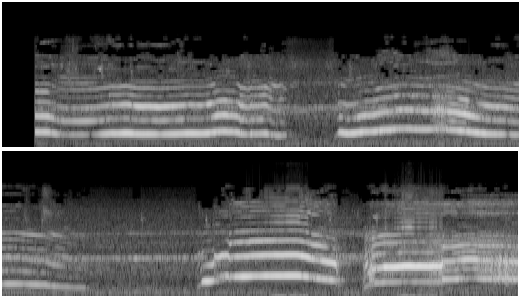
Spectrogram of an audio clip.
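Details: Pet Alaskan Malamute howling at passing fire trucks: long, tonal, wavering howls with rich harmonics, several drawn-out phrases, one sliding downward, separated by short breaks, then rising again near the end.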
